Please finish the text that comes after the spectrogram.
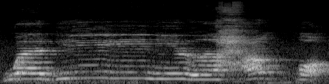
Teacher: Kata wa dinil haqq, huruf wawunya dibaca fathah 1 harokat, dalnya dibaca tipis kasrah 2 harokat karena setelahnya ada yang sukun. Kemudian huruf nunnya dibaca tipis kasrah 1 harokat karena setelahnya langsung disambung huruf lam yang sukun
